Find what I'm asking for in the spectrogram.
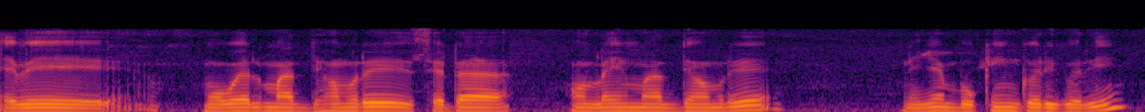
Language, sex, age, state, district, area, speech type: Odia, male, 30-45, Odisha, Balangir, urban, spontaneous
